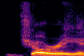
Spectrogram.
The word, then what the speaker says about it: Johri: Just as you said it just right. It's just as it's spelled, Johri. – Okay, so it's Sandeep Johri, yeah. – Sandeep Johri, I just want to make sure I didn't mangle it or butcher it.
